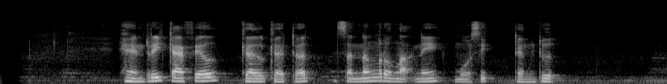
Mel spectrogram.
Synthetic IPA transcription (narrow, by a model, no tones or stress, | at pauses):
hɛnrikɛfɪlɡ̥alɡ̥a̤d̪̥ɔ̤t̪̚sənəŋroŋa̰ʔnemusɪk̚ɖ̪̥a̤ŋd̪̥ʊt̪̚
